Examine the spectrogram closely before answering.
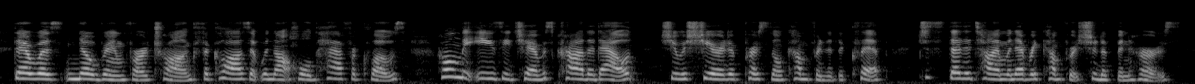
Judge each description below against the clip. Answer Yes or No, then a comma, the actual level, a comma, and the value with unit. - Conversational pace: No, fast, 210 wpm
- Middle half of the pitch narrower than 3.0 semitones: Yes, narrow, 2.5 semitones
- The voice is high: Yes, high, 240 Hz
